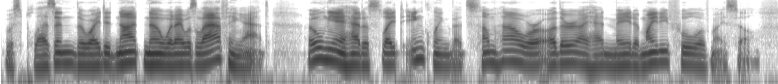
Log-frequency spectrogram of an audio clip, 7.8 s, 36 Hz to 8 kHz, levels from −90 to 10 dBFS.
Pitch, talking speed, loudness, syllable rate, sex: 130 Hz, 240 wpm, -21 LUFS, 5.5 syllables/s, male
